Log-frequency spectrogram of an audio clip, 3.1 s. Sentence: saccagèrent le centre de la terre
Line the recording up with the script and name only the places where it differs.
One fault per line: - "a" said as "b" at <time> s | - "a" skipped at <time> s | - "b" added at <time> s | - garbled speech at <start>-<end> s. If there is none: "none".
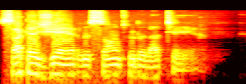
none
